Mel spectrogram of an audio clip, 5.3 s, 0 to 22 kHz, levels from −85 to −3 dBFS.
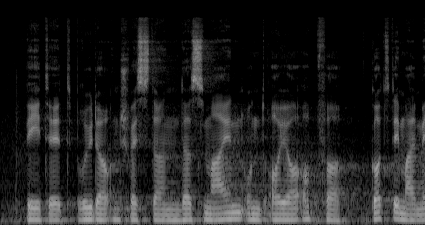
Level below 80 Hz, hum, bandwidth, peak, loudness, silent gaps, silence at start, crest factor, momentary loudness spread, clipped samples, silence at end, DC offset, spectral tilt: -60 dBFS; none; 16 kHz; -18 dBFS; -36 LUFS; none; 0 s; 18 dB; 7 LU; under 0.1%; 0 s; under 0.1%; -4.5 dB/octave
